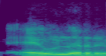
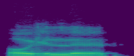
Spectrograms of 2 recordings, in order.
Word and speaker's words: Euler: kayak ini ini ya Ini bukankan eer bacanya Ya tapi oiler oiler ini cara bacanya lowital low pital low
